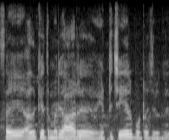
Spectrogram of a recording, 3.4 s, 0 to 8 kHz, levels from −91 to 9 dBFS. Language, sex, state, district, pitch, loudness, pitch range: Tamil, male, Tamil Nadu, Kanyakumari, 170 Hz, -14 LUFS, 160-175 Hz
